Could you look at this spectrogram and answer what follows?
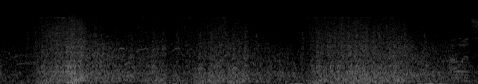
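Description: Musket volley from a line of heavy dragoons in the strategy game Cossacks 2, dense crackling gunfire rolling in two sustained bursts over loud battlefield din.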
